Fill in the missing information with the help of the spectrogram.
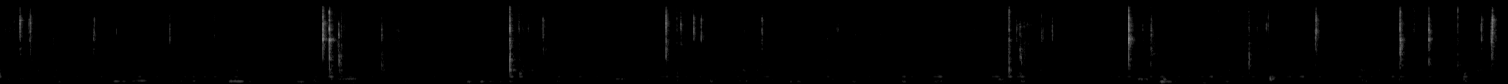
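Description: A solid green soap bar is carved with a metal utility blade, producing short, dry, bright scraping and clicking cuts scattered irregularly across the clip. The strokes are crisp and quiet, with almost no low end, and die away quickly between cuts.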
